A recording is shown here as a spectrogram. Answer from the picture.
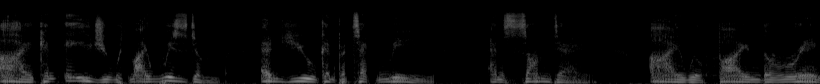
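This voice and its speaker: This is a put-on character voice with lively intonation. The pace is fairly slow. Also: man, medium pitch for a man. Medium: read story. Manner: intense, grim.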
